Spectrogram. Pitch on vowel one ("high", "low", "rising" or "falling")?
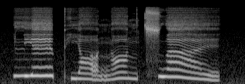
high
